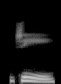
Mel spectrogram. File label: "G", female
